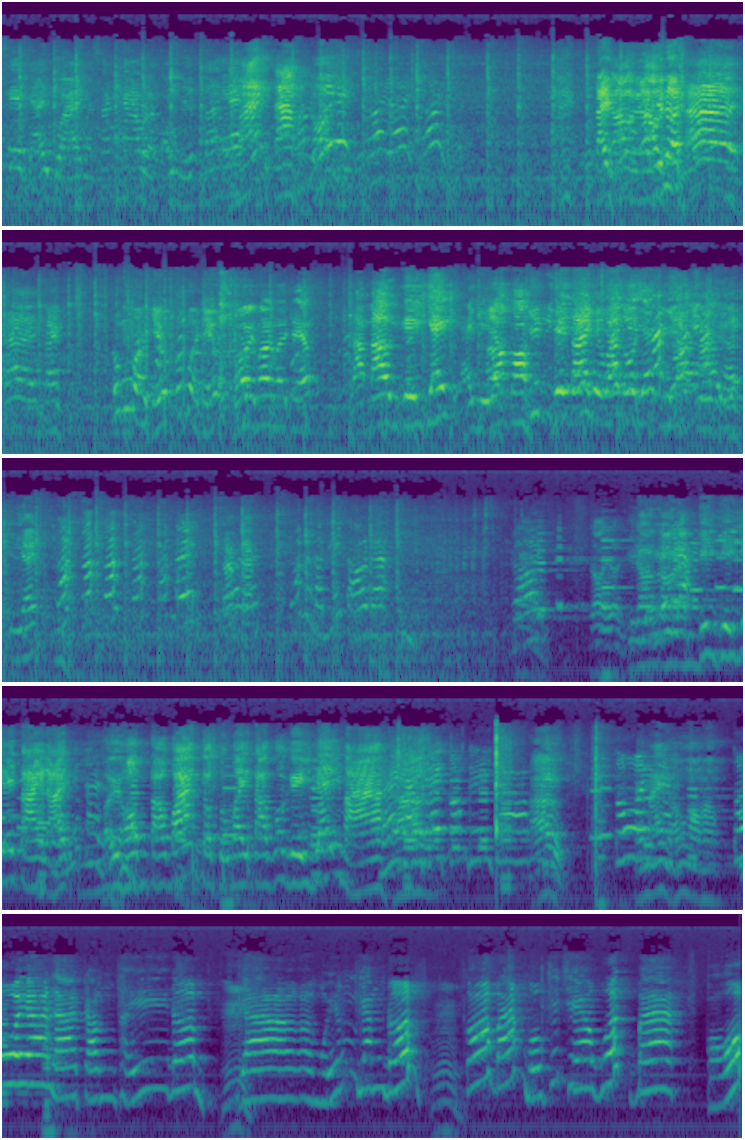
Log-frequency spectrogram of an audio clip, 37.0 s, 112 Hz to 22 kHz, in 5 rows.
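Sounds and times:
scooter engine idling: 0.0 - 29.3
voices talking: 0.0 - 36.2.

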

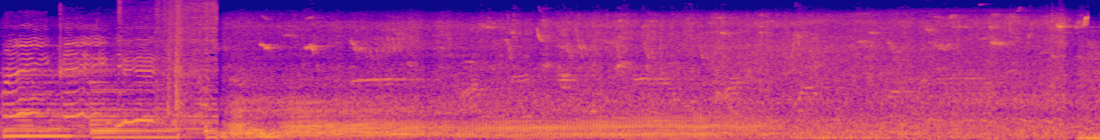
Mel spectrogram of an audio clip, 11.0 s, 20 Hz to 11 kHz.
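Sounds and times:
bus engines idling: 1.9 - 11.0
birds chirping: 2.2 - 11.0.

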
